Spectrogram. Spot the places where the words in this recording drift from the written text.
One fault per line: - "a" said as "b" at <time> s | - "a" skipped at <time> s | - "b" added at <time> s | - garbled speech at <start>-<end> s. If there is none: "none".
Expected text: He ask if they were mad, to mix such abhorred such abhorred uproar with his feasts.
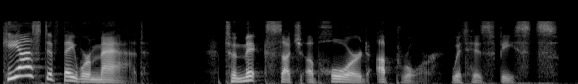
- "ask" said as "asked" at 0.2 s
- "such abhorred" skipped at 3.7 s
